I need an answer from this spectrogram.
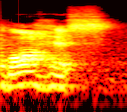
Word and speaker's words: Borges: o Jorge luí Borges em geral em meu país se pronuncia Borges que e queç isto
